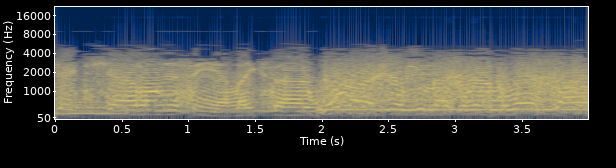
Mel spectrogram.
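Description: Voices on CB channel 28 skip coming through a receiver's speaker, narrow-band and too garbled for words to be made out. Steady tones run under the voices: a low one that stops about half a second in and a higher one from about two seconds in.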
